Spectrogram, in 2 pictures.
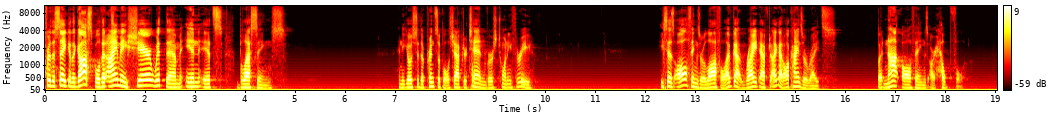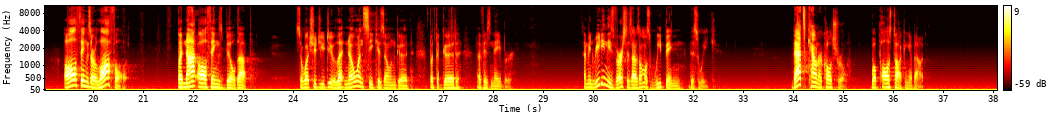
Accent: United States

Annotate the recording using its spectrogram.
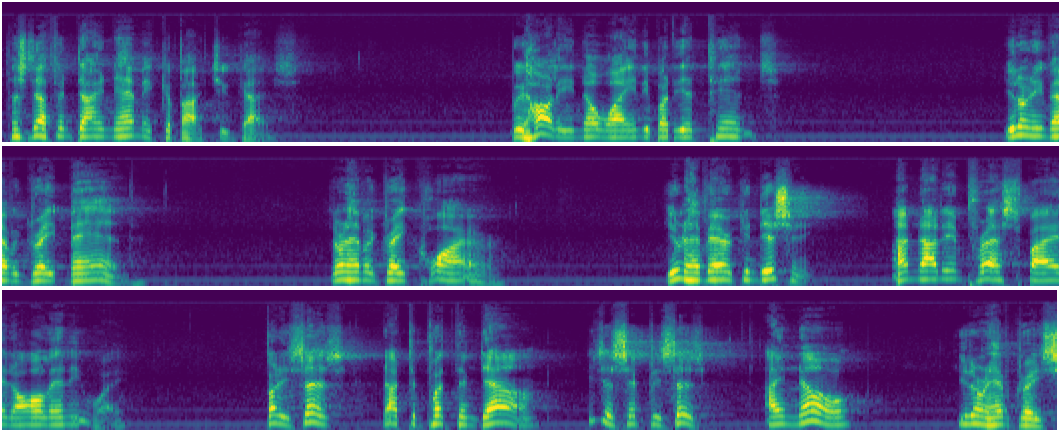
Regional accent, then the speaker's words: Richmond, California, United States; also born or lived in Fresno, California; I grew up in Richmond, not Pinole

